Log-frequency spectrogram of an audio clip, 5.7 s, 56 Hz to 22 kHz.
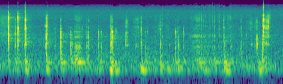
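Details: Radio Flyer 4-in-1 tricycle after repair of pedals that skipped then stopped locking, plastic hub assemblies remounted on the right side: crisp irregular ratcheting clicks as pedals are worked, clutch catches and releases cleanly; normal pedal clutch clicking.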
